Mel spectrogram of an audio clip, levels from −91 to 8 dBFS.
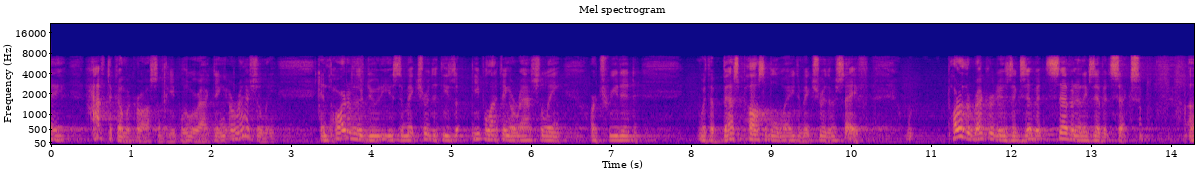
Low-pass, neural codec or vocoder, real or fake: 7.2 kHz; vocoder, 24 kHz, 100 mel bands, Vocos; fake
